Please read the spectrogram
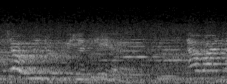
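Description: Stage performers' voices with music playing underneath, in a live audience recording of a Broadway musical.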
